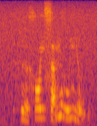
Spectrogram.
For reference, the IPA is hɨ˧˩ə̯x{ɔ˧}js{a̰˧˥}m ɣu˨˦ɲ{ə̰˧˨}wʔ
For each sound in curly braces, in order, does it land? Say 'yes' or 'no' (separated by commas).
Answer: yes, yes, yes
